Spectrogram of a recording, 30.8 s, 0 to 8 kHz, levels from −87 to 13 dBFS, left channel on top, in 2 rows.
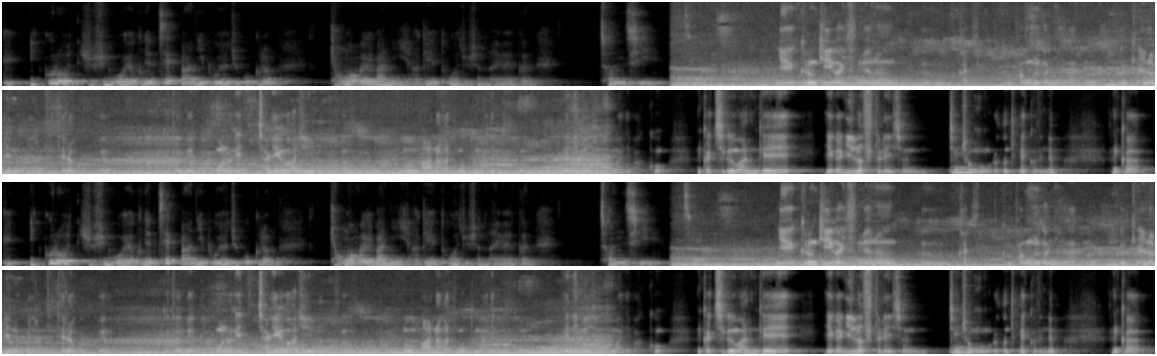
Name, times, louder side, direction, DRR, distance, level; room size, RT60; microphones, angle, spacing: voice 1, 0.0-3.7 4.4-7.1 8.0-8.7 9.1-9.4 14.7-15.1 28.0-28.4, equal, 20° right, 6 dB, 0.8 m, -27 dB
sound 1, 8.9-23.5, left 1 dB, 75° left, 1.6 m, -20 dB
voice 2, 10.3-11.9 12.2-13.0 13.3-14.6 14.9-16.9 17.1-20.1 20.7-24.5 24.7-25.9 26.3-27.7 28.0-30.5, right 1 dB, 5° right, 10 dB, 0.3 m, -22 dB
11.0 x 8.2 x 2.8 m, 1.1 s
head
